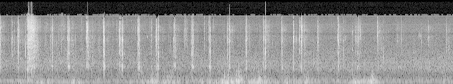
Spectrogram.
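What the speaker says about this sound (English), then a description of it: "The horse lands more heavily on the sound left forelimb so that the lameness can be heard" Hoofbeats of a horse lame on its right forelimb, landing harder on the sound left fore, ring out as sharp, uneven clip-clops in a steady walking rhythm, close and clear with a faint scuffing underneath.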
